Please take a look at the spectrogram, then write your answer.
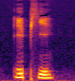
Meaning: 1. to spy on, keep an eye on, watch 2. to watch for 3. to ear
- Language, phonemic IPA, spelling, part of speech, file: French, /e.pje/, épier, verb, Fr-épier.ogg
